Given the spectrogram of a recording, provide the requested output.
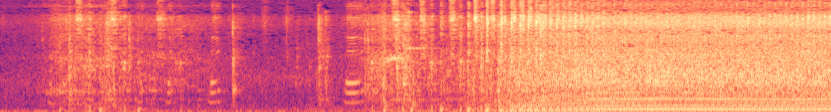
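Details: Craftsman Precision lawnmower, test-run before refitting the air filter casing. Several pull-cord tugs, then it catches and holds a steady, even drone; running properly.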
